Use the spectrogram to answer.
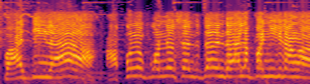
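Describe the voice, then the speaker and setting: A woman dubbing a hot-headed husband who faked madness, shouting and scolding in a comic fan dub. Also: high voice, steady tone, fast, dull audio. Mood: bickering.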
